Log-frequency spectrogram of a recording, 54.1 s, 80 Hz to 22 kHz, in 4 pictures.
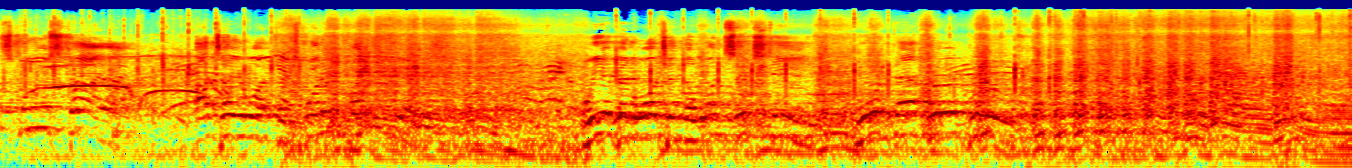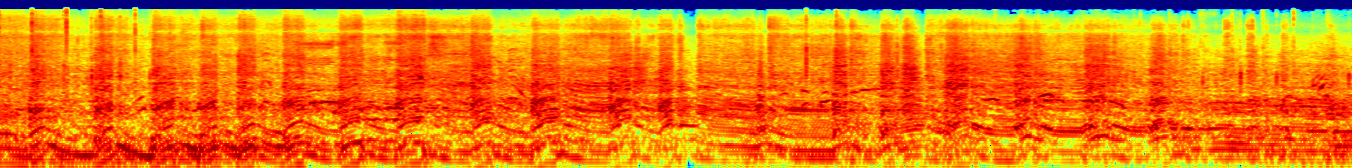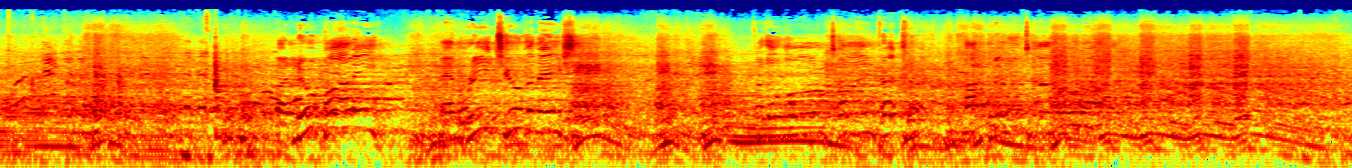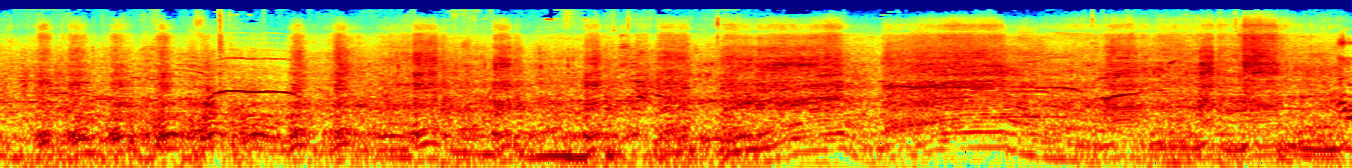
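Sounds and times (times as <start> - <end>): indistinct crowd voices: 0.0 - 54.0
race car engine running: 0.0 - 54.0.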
